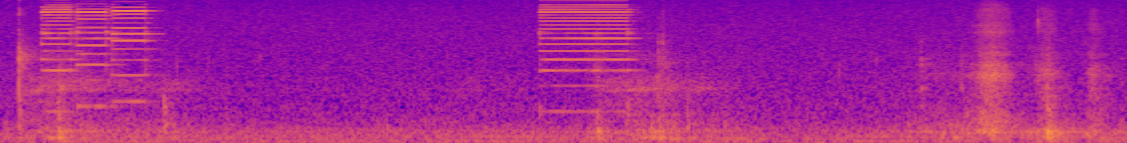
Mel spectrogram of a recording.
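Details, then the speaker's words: Quadcopter ESC powering up after its motor was soldered on: two short bursts of high, stepped electronic startup tones separated by quiet, signalling the ESC is not calibrated. "Well, yeah, okay, so the ESC is not calibrated, but yeah, wow. Tones and everything. Did you hear the different tone? It was weird."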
